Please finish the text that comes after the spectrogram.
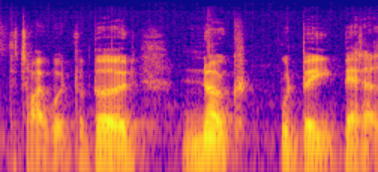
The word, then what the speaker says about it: nok: So it's a very short nok. Yeah, it's not long. It's not no.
